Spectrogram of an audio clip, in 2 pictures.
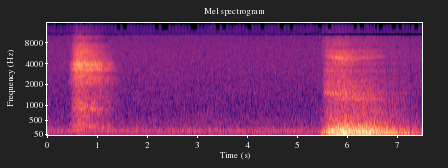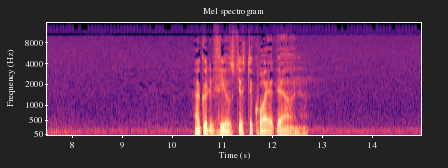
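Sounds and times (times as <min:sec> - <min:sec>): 
deep breaths during a guided relaxation: 0:00.5 - 0:01.5, 0:05.5 - 0:08.1
speech: 0:10.5 - 0:12.8.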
